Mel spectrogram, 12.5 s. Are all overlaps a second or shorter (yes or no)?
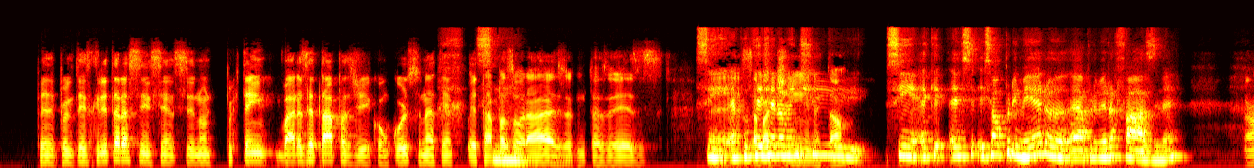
no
